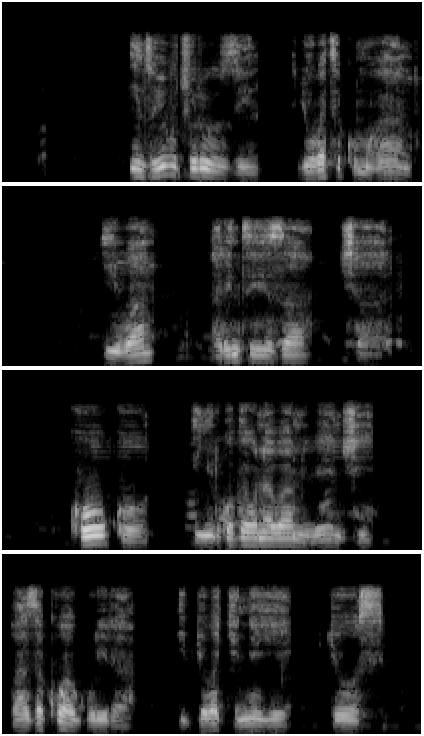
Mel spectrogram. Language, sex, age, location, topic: Kinyarwanda, male, 50+, Musanze, finance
